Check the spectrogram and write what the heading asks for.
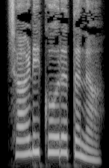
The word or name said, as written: ಚಾಡಿಕೋರತನ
